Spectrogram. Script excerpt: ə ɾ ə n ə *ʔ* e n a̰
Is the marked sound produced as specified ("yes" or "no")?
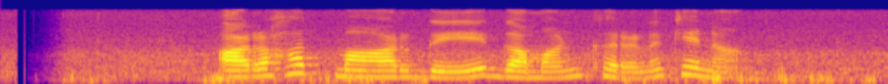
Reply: no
